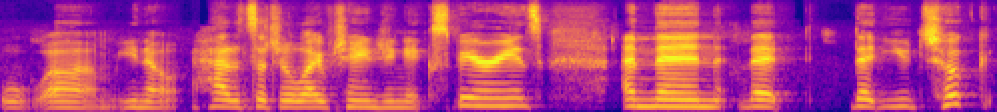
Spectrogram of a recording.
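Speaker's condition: No condition

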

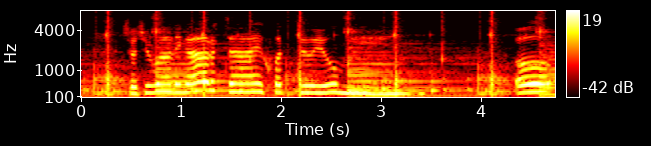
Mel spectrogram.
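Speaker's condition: No condition

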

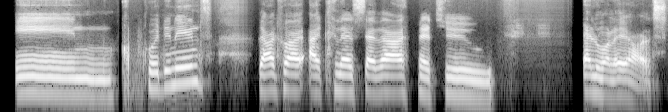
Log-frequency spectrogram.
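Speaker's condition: Down syndrome; congenital

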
